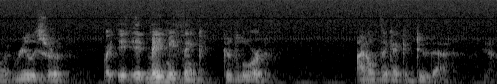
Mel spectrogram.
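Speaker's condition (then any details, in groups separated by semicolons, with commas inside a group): No condition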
